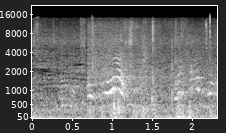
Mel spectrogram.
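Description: A person's raised voice in a couple of short utterances, over low background noise.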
